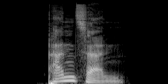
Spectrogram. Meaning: dative plural of Panzer
- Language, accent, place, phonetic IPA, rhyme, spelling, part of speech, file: German, Germany, Berlin, [ˈpant͡sɐn], -ant͡sɐn, Panzern, noun, De-Panzern.ogg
